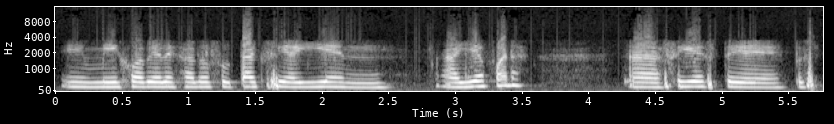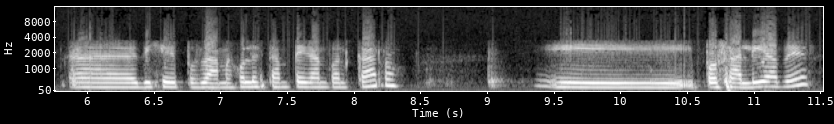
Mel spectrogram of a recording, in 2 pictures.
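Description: Older mexican lady calling a radio show, flat monotone voice, lots of "este" and restarts. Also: mid-range voice, rough recording. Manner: halting, full of fillers and restarts. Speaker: caller. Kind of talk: telling a ghost story on a radio call-in.

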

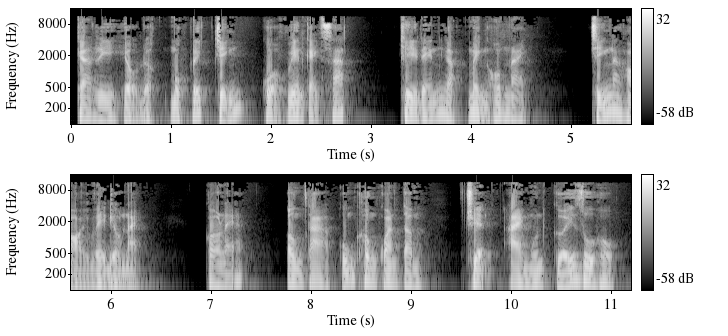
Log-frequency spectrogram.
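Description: A man narrates a novel as an audiobook, his voice somewhat low. He reads calmly and evenly, with steady control. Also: husky.

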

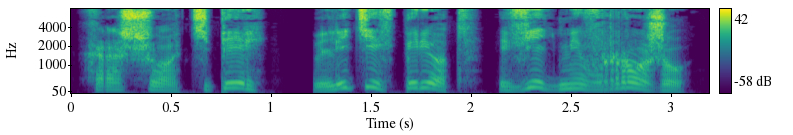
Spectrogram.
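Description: A man voicing an angry, defiant young hero who hisses and shouts insults. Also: mid-range voice, expressive, normal speed, no echo, clean studio sound, close to an everyday voice. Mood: angry defiance.

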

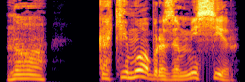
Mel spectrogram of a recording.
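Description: A man's voice: a little high, animated, slow, husky, no room sound, studio quality, full character voice. A man voicing a stubborn, defiant young male apprentice who talks bluntly.

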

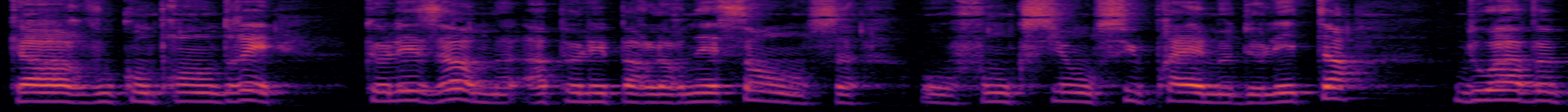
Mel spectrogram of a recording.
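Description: A woman reading the part of a stern, persuasive older count speaking to his son in an audiobook, with measured, solemn delivery. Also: on the low side, warm tone.

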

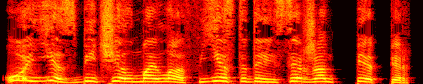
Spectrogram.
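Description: A woman's voice: high-pitched, takes it slowly, darkish tone, no room sound, clean studio sound, pitched above the performer's own voice. Woman playing a blurting showman in broken English. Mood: blustering. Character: Russian-speaking male showman mangling broken English.

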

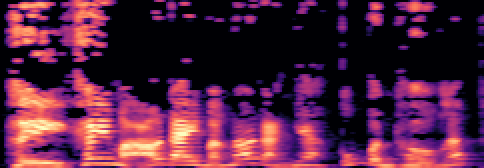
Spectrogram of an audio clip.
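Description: A woman's voice: fairly high pitch, lively intonation, a little fast, a bit bright. A woman with a Southern Vietnamese accent telling a ghost story in a chatty way, often addressing her listeners directly. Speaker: storyteller host. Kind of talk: casual spooky storytelling.

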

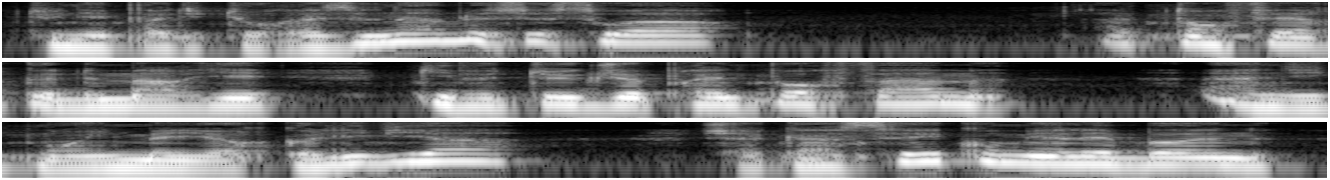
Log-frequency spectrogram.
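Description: A man's voice: mid-range voice, normal speed, warm tone, breathy edge, lightly acted. A man voicing a frail, worried father who pleads tenderly with his daughter, in a read-aloud novel.

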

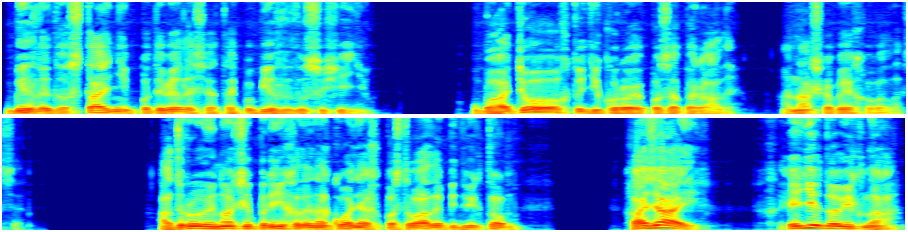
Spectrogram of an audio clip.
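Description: Mellow-voiced man reading an audiobook. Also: lowish voice, fast, slightly rough. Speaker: audiobook reader. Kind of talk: audiobook narration of a memoir.

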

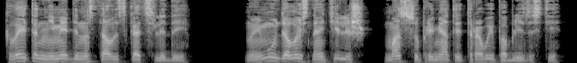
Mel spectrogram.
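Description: A man reads an adventure story aloud in a mid-pitched voice, steady and expressive. The recording is dry and close, with no room echo around him. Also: brisk. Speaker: audiobook narrator. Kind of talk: dramatic storybook narration.

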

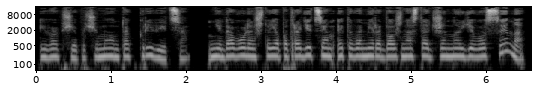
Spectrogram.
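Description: A woman reading a first-person audiobook in a lively, expressive way. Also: medium pitch, normal speed, no room sound, clean studio sound. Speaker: audiobook narrator.

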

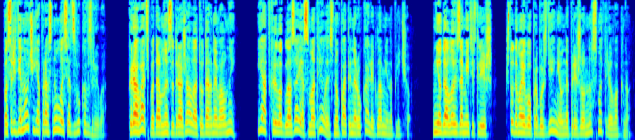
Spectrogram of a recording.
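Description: A woman's voice: mid-range voice, fast, darkish tone, no room sound. Woman narrating an audiobook, dry sound. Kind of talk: scripted first-person audiobook narration.

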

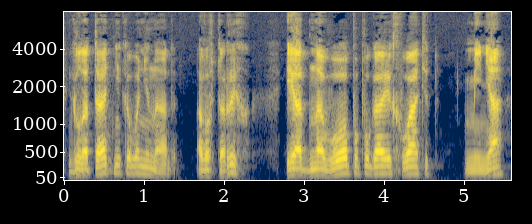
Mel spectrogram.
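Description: A man voicing a bossy, know-it-all male parrot in a storybook reading, brisk and declaring. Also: lowish voice, expressive, pushed and bright, no echo, pitched above the performer's own voice.

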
